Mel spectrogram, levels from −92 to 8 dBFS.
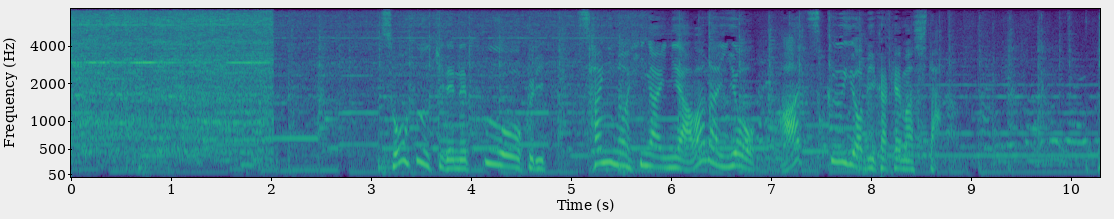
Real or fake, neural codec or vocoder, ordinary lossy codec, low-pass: real; none; none; none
